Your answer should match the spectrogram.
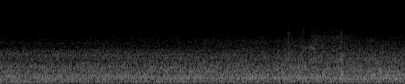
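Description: A steady, faint background hum with no distinct events.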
